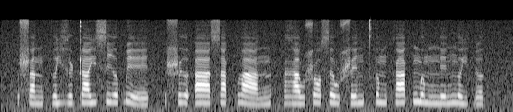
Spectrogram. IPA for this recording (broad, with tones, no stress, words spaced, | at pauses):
ʂa˨˩nkə˧jɣɨ˨˩˦ ʈa˧˥jsi˧˥ə̯ɓe˨˩˨ | ʂɨ˧ə̯ʔaː˧ sa˦˥k̚va˨˩˦n | ɣa˨˩˦wʂɔ˧˥sə˨˩w ʂe˧˥nt̪ʰə˧m kaː˦˥k̚mə˧m ŋe˧˥ŋə˨˩j ɗə˦˥k̚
